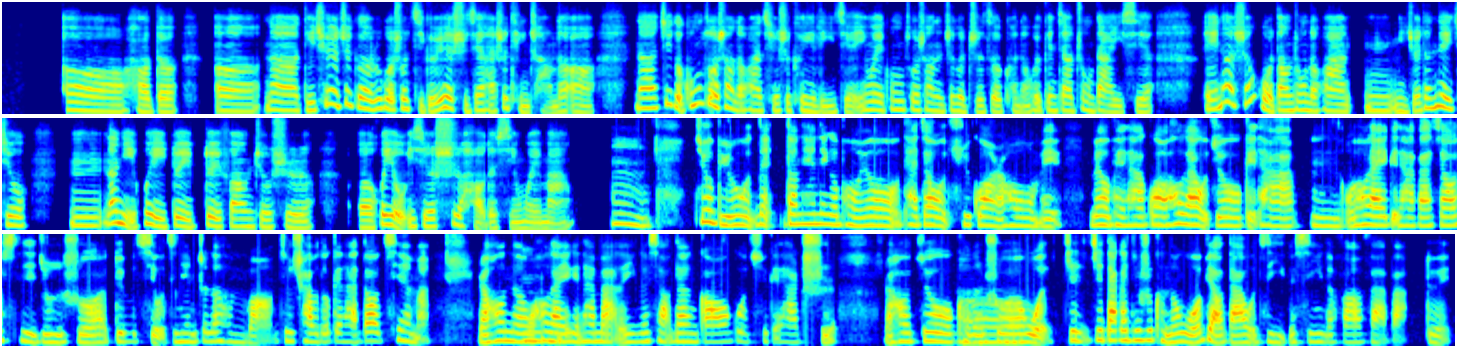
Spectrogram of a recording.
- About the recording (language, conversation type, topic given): Chinese, advice, 我怎样才能不被内疚感左右？
- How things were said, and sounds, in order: static; distorted speech; other background noise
